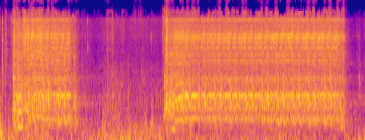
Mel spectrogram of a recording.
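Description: A farm tractor engine being cranked and started twice, a short burst that dies away and then a longer, louder run that cuts off after a few seconds, close by.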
